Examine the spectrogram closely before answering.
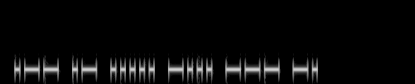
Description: Morse code, heard as a keyed tone, about 25 wpm, 700 Hz. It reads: WA5BON
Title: USA Call Signs - 6 Characters - Repeated 2x - 25wpm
